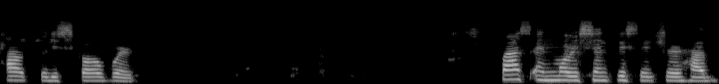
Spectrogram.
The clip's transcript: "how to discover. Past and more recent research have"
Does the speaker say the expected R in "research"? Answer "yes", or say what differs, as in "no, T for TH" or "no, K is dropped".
no, L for R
